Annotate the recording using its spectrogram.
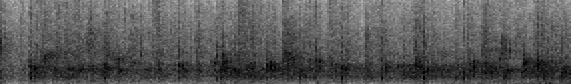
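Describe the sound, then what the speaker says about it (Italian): Sustained applause from an audience at a film festival event, steady dense clapping filling the whole stretch for a film director, fairly distant and even in level. "al regista, Cesar Miranda, a cui chiedo un applauso, per favore"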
